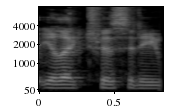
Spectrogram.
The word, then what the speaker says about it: electricity: So in that word electricity, which syllable, that's a pretty long word, which syllable has all of the sound? Electricity, electricity, electricity. Electricity. Mm-hmm. Electricity. Electricity. See? Tri, Elect. tri, tri.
